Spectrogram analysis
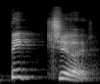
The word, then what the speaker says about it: picture: उदाहरण के तौर पर PICTURE, पिक्चर, पिक्चर यानी कि चित्र, है ना, पिक्चर। तो यहां पर देखिए टी के बाद URE है, सिंपल है, च उच्चारण होगा, पिक्चर पढ़ लिया।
